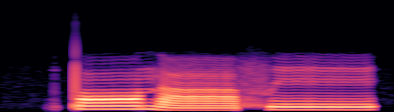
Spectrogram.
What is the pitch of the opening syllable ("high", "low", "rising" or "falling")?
high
